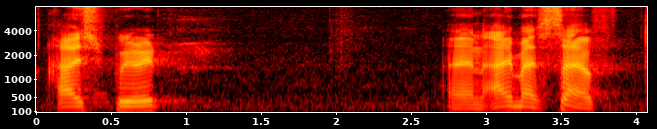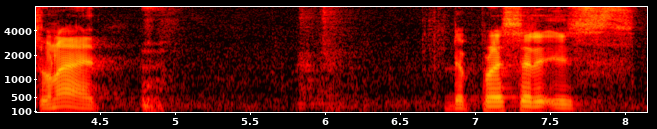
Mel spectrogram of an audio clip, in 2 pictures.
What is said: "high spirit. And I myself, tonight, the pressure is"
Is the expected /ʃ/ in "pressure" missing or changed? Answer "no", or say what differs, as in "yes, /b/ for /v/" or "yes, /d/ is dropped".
yes, /s/ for /ʃ/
